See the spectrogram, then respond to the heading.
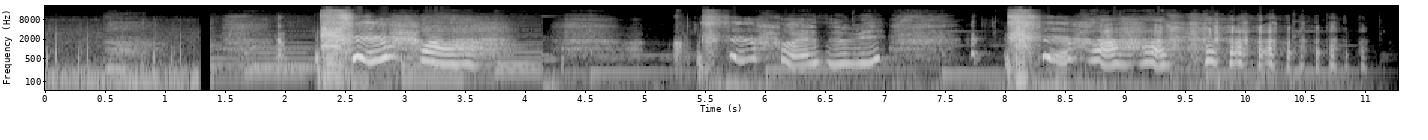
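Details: Three sharp sneezes, each a sudden burst trailing into a voiced sound, over soft background music: sneezing.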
